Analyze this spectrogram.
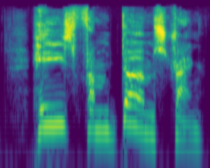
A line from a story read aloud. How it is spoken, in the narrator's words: spat Ron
